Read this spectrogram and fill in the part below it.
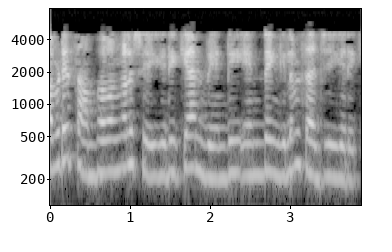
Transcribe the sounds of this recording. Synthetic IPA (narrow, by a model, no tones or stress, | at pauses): ɐʋiɽe̞sɐmbʱɐʋɐŋːɐɭɕejkʰɐɾikʲːaːnʋe̞ːɳɖie̞nd̪e̞ŋɡilumsɐd͡ʑiːɣɐɾikʲː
